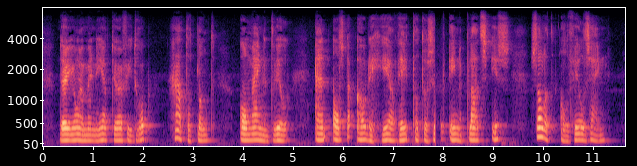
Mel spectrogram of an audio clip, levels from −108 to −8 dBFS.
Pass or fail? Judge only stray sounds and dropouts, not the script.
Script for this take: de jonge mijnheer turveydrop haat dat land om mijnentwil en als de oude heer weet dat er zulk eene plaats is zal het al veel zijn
fail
